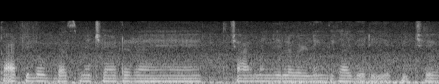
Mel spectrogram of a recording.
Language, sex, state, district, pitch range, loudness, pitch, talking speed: Hindi, female, Chhattisgarh, Korba, 125-145 Hz, -17 LUFS, 140 Hz, 220 wpm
